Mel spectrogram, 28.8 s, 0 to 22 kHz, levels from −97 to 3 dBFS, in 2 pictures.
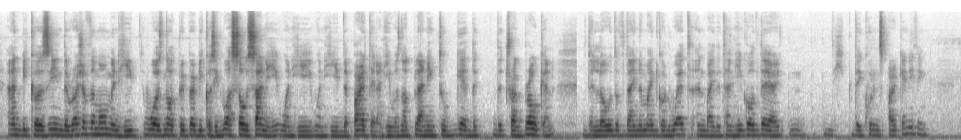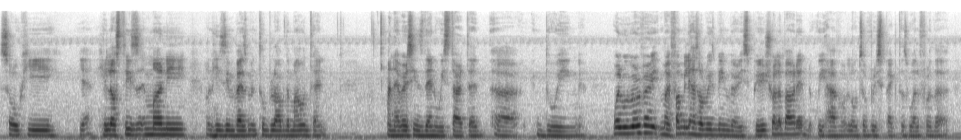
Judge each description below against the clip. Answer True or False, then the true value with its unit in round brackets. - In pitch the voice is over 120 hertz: True (140 Hz)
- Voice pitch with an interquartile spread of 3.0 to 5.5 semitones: False (2.4 semitones)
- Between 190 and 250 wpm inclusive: True (200 wpm)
